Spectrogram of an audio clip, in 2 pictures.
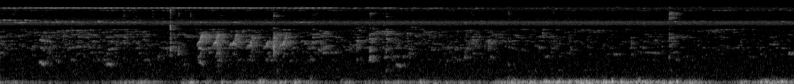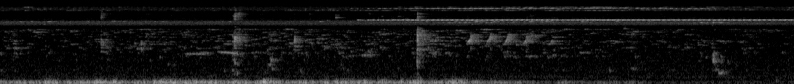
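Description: Outdoor riverside ambience: birds chirping in quick runs of repeated notes, twice prominently, over a steady high-pitched insect drone, with a low rumble underneath.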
